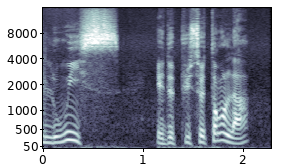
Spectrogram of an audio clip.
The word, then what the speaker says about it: Louis: le jeune à park son prénom se prononcer luis et depuis ce temps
